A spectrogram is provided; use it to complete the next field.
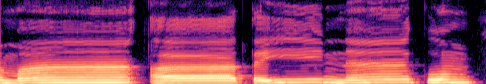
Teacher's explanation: ماں کی مد کو ہم نے کھینچنا ہے، مد جائز منفصل ہو رہی ہے 3 حرکات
